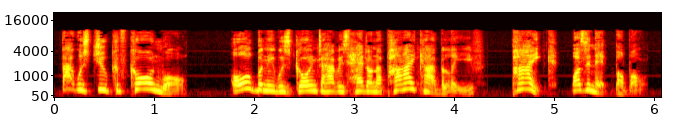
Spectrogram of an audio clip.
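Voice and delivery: light and eager, giving news; young kitchen girl Squeak. A narrator's reading. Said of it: "corrected Squeak".

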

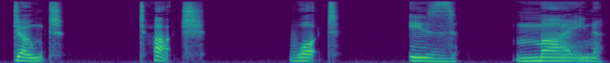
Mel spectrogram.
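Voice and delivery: menacing wolf. Acted. Wolf threatens fox, pinned down.

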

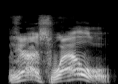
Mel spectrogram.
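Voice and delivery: put-on theatrical booming old wizard. A narrator's reading. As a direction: boom it out like a grand wizard. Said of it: "said the wizard in a booming voice".

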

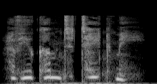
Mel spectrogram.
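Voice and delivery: put-on high, whispery timid girl; gentle, trembling. A narrator's reading. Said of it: "in a gentle, trembling voice".

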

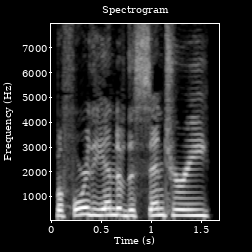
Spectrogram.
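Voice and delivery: impatient, quick and high; called out. A narrator's reading. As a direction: rattle it off as a nagging call. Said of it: "I called out".

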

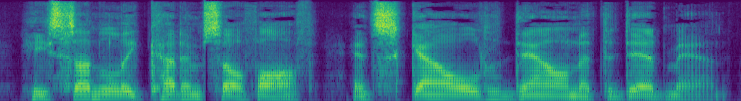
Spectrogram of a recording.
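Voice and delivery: plain reading voice

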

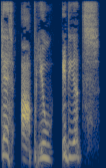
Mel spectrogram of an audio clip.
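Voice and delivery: villain yelling at his clumsy crew; villain shouting. A narrator's reading. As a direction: bark at the fallen henchmen. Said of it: "the Baron shouted".

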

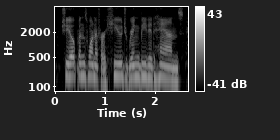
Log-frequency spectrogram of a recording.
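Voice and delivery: plain reading voice

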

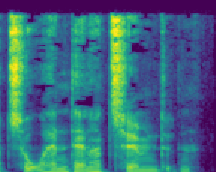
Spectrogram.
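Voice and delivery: plain reading voice

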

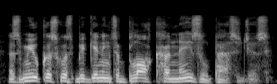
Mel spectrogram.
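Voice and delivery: ordinary delivery

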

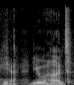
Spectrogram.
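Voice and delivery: laughing through the words, slow; mock him while still laughing; laughing mockery. A narrator's reading. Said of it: "mirth that rocked him".

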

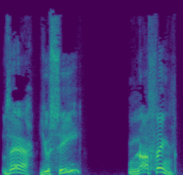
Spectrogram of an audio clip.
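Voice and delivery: high, drawn-out vindication; pompous expert clinching his case; emphatic proof. Acted. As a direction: show them you were right. Expert proves the page fake.

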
